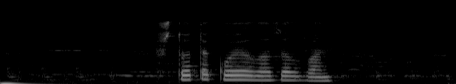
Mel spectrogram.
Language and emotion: Russian, neutral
